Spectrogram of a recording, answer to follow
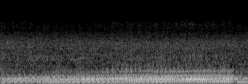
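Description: A motorcycle engine running as it passes along the road, growing steadily louder with a slight rise in pitch.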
